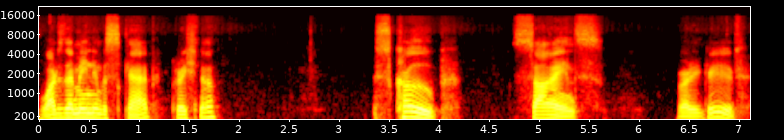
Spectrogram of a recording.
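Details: Adult male speaker; no disorder.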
